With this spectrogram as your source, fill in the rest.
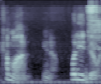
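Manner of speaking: put-on bossy tone. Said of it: "pulling rank and saying".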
